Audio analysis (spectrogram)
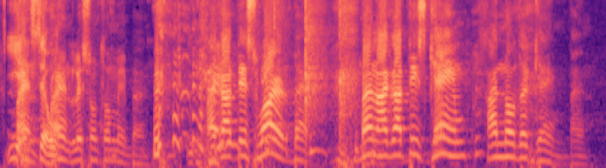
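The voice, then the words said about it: Put-on vaguely African accent. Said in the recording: “I must immediately change my accent. ... Sounds vaguely African.”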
